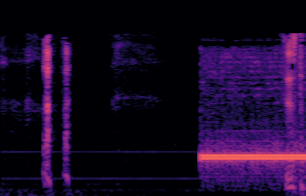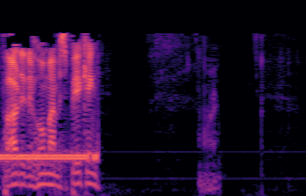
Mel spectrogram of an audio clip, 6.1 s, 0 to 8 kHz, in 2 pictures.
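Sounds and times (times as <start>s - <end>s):
faint steady hum: 0.0s - 6.1s
telephone keypad tones: 2.0s - 4.0s
speech: 3.1s - 4.1s.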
